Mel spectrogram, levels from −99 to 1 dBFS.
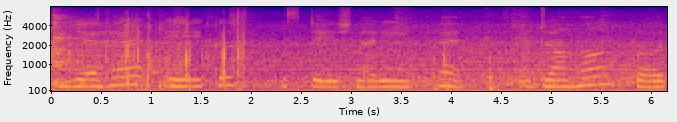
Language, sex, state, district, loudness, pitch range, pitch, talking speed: Hindi, female, Madhya Pradesh, Umaria, -24 LUFS, 215-240 Hz, 225 Hz, 60 wpm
